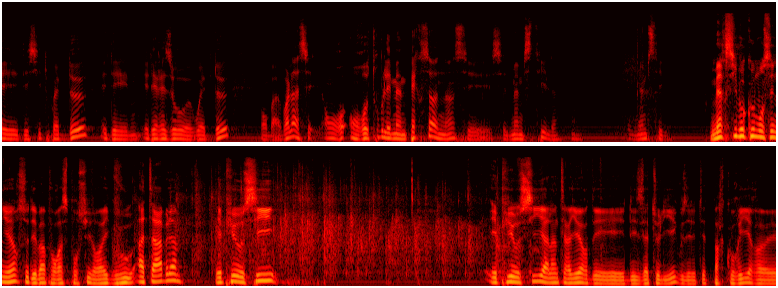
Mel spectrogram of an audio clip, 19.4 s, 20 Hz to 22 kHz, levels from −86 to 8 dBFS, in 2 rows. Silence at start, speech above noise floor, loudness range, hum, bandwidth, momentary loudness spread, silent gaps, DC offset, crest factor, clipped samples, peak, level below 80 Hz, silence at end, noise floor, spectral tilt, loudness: 0 s; 31 dB; 13 LU; none; 15.5 kHz; 19 LU; none; under 0.1%; 22 dB; under 0.1%; -16 dBFS; -70 dBFS; 0 s; -68 dBFS; -5 dB/octave; -37 LUFS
